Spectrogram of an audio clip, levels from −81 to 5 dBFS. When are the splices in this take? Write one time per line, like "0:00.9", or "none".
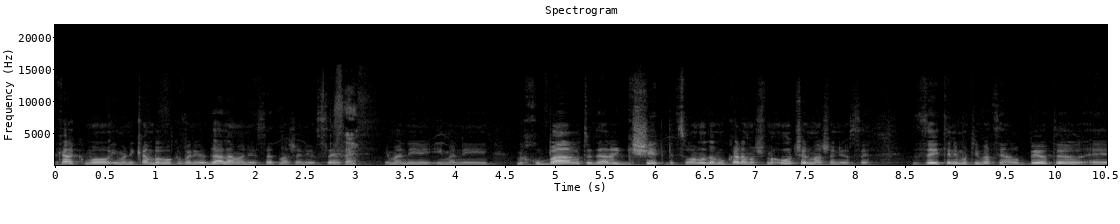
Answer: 0:06.4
